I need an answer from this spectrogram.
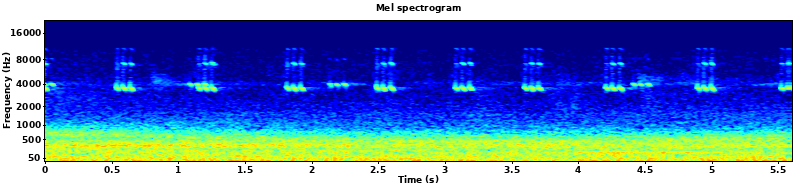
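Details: Crickets chirping at night beside soft blowing wind; crisp high pulsed chirps come about every 0.6 seconds with occasional higher answering notes, and a continuous low wind roar underneath.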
